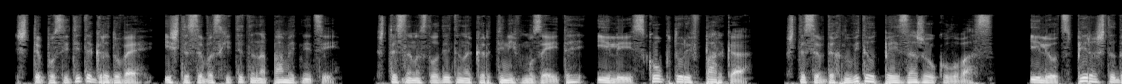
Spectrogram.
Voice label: Bulgar Male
